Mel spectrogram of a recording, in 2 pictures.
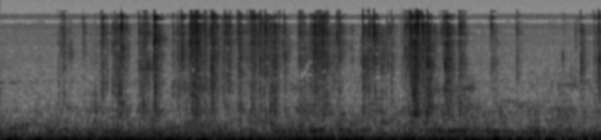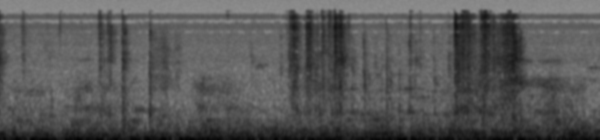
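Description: Faint, scattered clicks and rustles from the stereo unit and its remote control being handled, over a low steady hum.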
